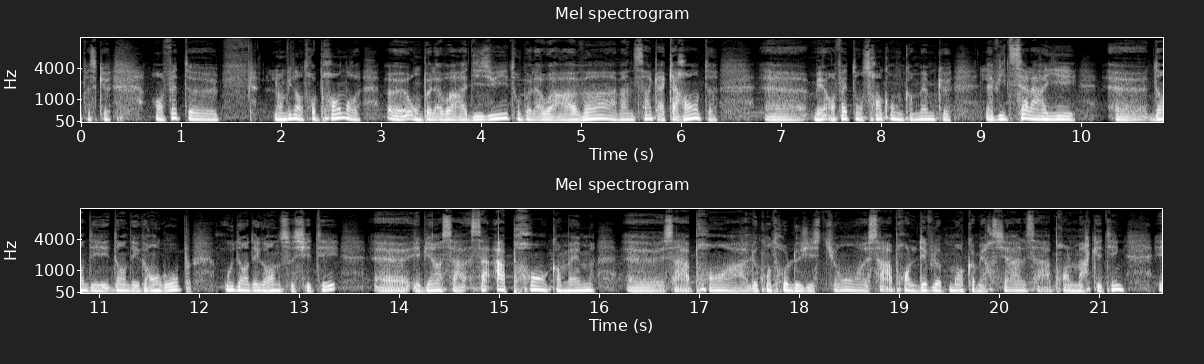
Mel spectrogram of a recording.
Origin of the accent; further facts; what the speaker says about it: Nantes, Pays de la Loire, France; born there; Alors, je suis un homme de l'Ouest. Effectivement, je suis né à Nantes et j'ai fait mon parcours entrepreneurial à Nantes.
